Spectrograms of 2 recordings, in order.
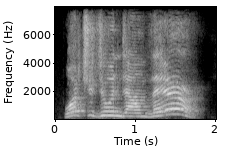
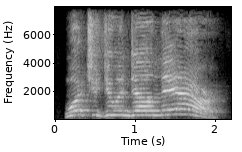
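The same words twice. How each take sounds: First: Lightly voiced priest, high and drawn out; slow, high call down as the priest; Father Murphy. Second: Very high, slow, loud holler; hammed-up long-vowelled call down; clueless passerby. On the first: Priest questions the man in the hole, lightly acted priest voice. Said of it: "it's Father Murphy". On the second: Passerby questions man in the hole, hammed-up drawn-out shout.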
